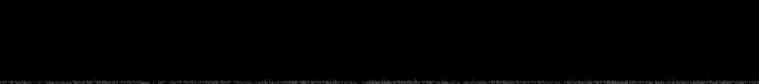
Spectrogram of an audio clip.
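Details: Litex Starlite ceiling fan dated February 1990, 16-pole motor, four blades, on low: low steady hum with a faint rumble and thin tone above it, running slow; under 400 rpm on high (about 385 versus 450 max), owner suspects bad bearings.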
